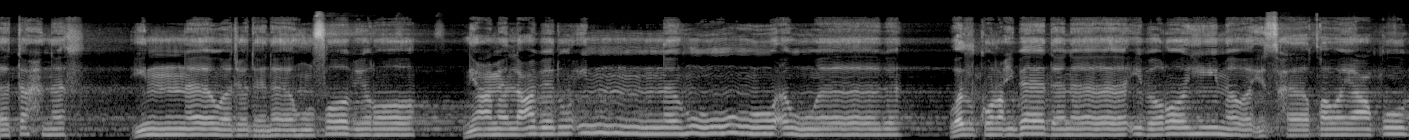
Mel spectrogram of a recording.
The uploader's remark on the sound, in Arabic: هذا التسجيل من صلاة التراويح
